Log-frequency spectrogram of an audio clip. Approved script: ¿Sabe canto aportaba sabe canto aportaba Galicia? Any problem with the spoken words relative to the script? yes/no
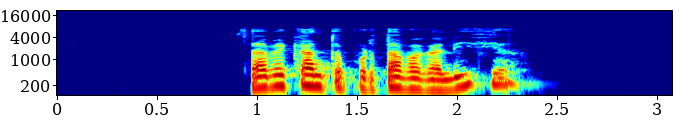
yes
